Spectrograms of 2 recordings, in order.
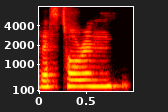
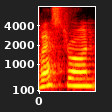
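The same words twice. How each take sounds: First: RESTORAN in three syllables, "res-to-ran"; restoran variant. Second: RESTAURANT in two syllables, "rest-ron"; restaurant variant. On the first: Teacher showing the other accepted pronunciation, three-syllable restoran variant. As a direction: give RESTORAN its full middle "to". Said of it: "ada yang bilang restoran". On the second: Teacher showing one accepted pronunciation, short restaurant variant. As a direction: squeeze RESTAURANT into "res-tron". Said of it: "Ada yang bilang restaurant". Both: Shown as a demonstration.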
